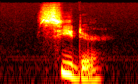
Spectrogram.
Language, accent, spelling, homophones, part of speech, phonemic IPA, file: English, US, cedar, seeder, noun, /ˈsi.dɚ/, En-us-cedar.ogg
- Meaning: 1. A coniferous tree of the genus Cedrus in the family Pinaceae 2. A coniferous tree of the family Cupressaceae, especially of the genera Juniperus, Cupressus, Calocedrus, or Thuja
